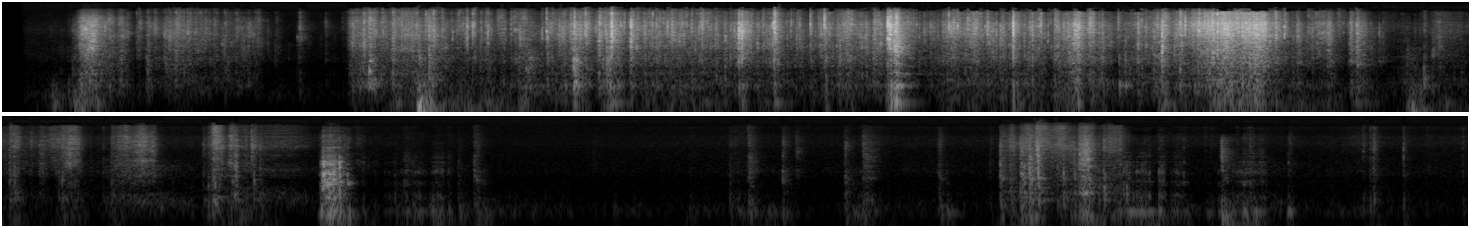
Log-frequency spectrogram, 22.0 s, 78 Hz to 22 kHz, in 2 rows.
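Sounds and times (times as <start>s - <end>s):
crinkling and rustling: 0.4s - 13.0s, 18.4s - 21.5s.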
